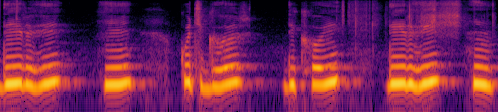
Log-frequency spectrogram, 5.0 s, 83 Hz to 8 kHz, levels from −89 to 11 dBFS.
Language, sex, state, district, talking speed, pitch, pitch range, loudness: Hindi, female, Himachal Pradesh, Shimla, 110 wpm, 270 Hz, 255-280 Hz, -11 LUFS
